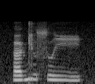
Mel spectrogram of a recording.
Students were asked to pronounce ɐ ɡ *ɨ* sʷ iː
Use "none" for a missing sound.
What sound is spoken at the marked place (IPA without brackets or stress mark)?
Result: i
